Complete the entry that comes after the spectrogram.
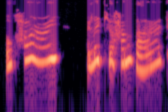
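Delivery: high, breezy friendly greeting; light, chirpy hello to a stranger; woman chirps a friendly hello to the crying newcomer; sweet stranger. Retold or imitated.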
